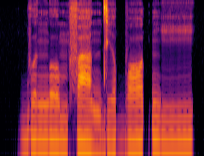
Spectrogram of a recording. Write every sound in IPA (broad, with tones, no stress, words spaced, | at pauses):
bu˧ə̯ ŋoː˧mfaː˧˩ndi˩˧ə̯ bɔː˧˥t̚ ŋiː˧˥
